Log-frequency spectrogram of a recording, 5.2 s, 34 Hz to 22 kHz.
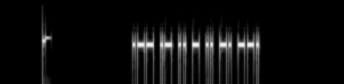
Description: Morse code, heard as a keyed tone, about 34 wpm, 700 Hz. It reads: WAITING
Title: ING Suffix - Top 100 Words with Base Words 35wpm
